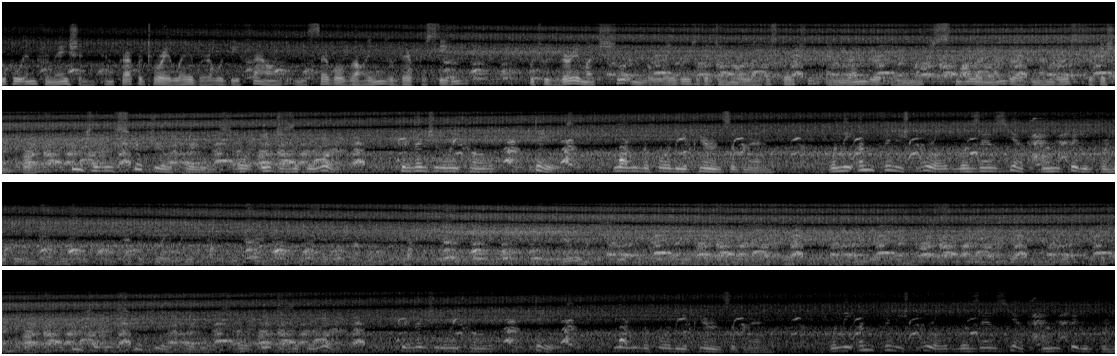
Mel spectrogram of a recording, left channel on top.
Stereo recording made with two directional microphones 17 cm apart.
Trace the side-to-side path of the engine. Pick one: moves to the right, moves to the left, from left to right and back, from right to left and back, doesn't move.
moves to the left.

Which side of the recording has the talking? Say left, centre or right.
left.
